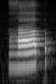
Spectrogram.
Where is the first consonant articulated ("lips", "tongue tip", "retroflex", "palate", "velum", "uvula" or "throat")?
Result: throat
